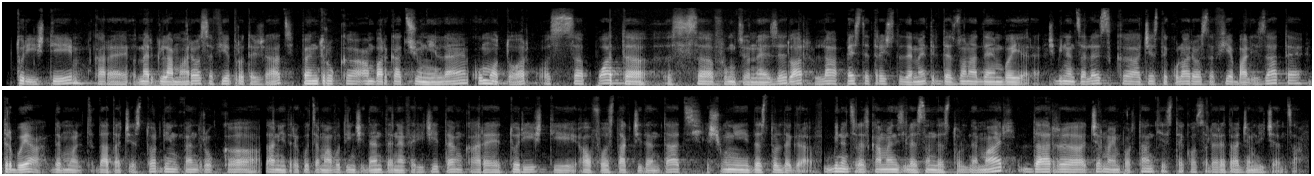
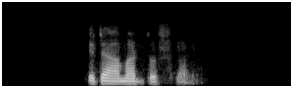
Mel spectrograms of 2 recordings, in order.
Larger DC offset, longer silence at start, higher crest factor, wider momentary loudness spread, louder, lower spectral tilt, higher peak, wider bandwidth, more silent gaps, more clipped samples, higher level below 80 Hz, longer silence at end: neither; second, 0.15 s vs 0.85 s; about the same, 18 dB vs 20 dB; second, 6 LU vs 18 LU; about the same, -19 LUFS vs -19 LUFS; second, -5.5 dB/octave vs -8 dB/octave; about the same, 0 dBFS vs -2 dBFS; first, 16 kHz vs 7 kHz; first, 15.70-15.74 s vs none; neither; first, -44 dBFS vs -64 dBFS; second, 0 s vs 0.95 s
